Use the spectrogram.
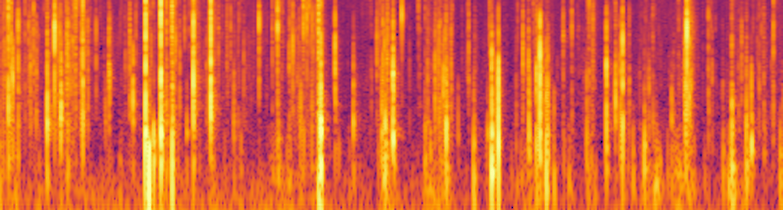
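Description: A pack of sponge scourers sealed in clear plastic film is held in both hands while the fingertips squeeze and rub it. This produces a steady run of dense crinkling and sharp crackles at irregular intervals, with a few louder snaps standing out.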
